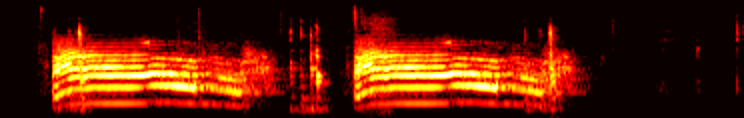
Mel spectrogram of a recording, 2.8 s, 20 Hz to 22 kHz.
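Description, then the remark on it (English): Two drawn-out, identical meows from a novelty cat clock marking 8 o'clock, in quick succession, loud, each with a bright harmonic tone and a short electronic-sounding tail, followed by a brief pause. “Thank you, my little kitty clock.”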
